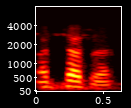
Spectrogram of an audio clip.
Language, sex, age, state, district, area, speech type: Hindi, male, 30-45, Uttar Pradesh, Azamgarh, rural, conversation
